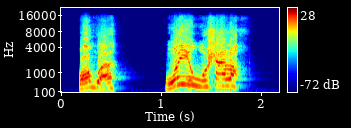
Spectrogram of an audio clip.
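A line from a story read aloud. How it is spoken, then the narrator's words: Excited shout. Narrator (Chinese): 后排一个哥们儿特别激动的喊了一句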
